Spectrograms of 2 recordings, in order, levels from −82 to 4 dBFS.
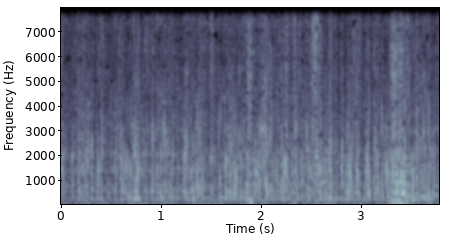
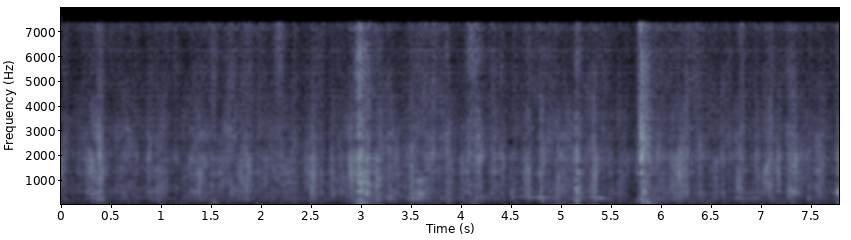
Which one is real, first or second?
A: first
